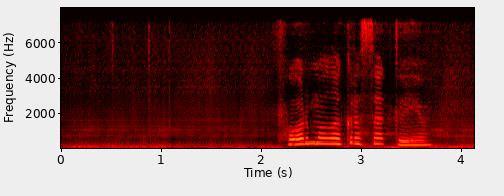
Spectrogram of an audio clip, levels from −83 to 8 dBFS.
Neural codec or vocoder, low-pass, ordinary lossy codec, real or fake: codec, 24 kHz, 0.9 kbps, DualCodec; 7.2 kHz; none; fake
